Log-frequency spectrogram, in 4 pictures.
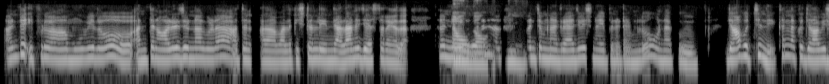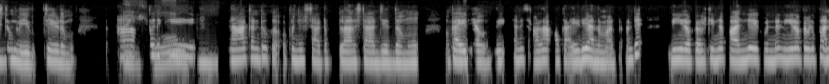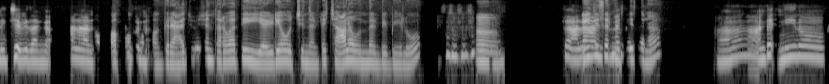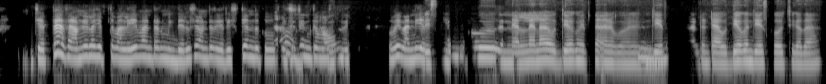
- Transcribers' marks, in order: in English: "మూవీలో"; in English: "నాలెడ్జ్"; static; in English: "సో"; in English: "గ్రాడ్యుయేషన్"; other background noise; in English: "జాబ్"; in English: "జాబ్"; tapping; in English: "స్టార్టప్‌లా స్టార్ట్"; in English: "ఐడియా"; in English: "ఐడియా"; chuckle; in English: "గ్రాడ్యుయేషన్"; in English: "ఐడియా"; giggle; in English: "ఫ్యామిలీ‌లో"; in English: "రిస్క్"; in English: "ఫిక్స్‌డ్ ఇన్‌కమ్"; distorted speech; in English: "రిస్క్"
- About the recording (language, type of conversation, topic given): Telugu, podcast, సినిమాల్లో మహిళా పాత్రలు నిజంగా మారాయని మీరు అనుకుంటున్నారా?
